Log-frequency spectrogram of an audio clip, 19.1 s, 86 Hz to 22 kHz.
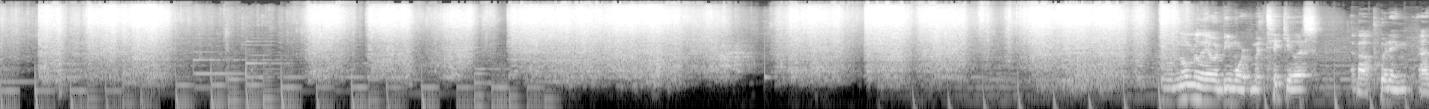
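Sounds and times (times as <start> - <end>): background music with bass line: 0.0 - 7.6, 11.8 - 19.0
packaging rustling: 0.0 - 16.1.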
